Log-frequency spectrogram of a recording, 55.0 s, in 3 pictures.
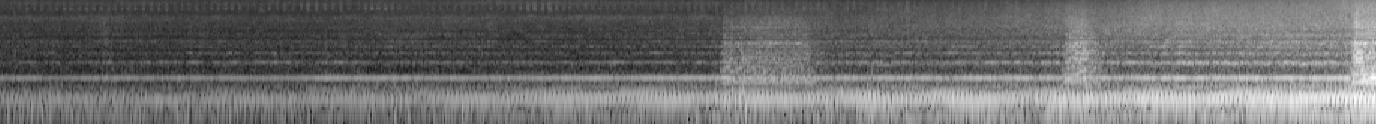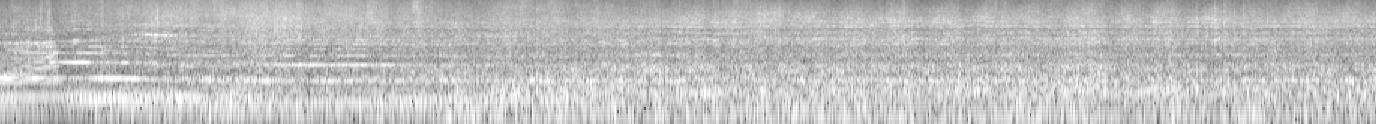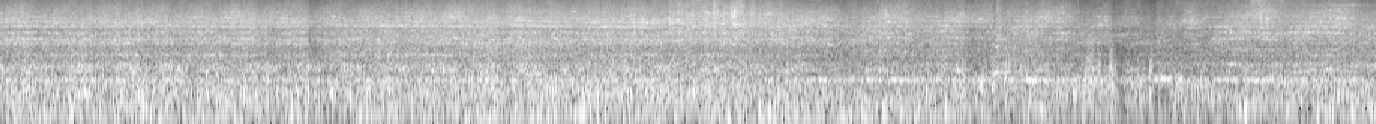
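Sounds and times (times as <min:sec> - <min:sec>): steady wheel squeal: 0:19.6 - 0:24.0
train wheels clattering over rail joints: 0:20.2 - 0:55.0.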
